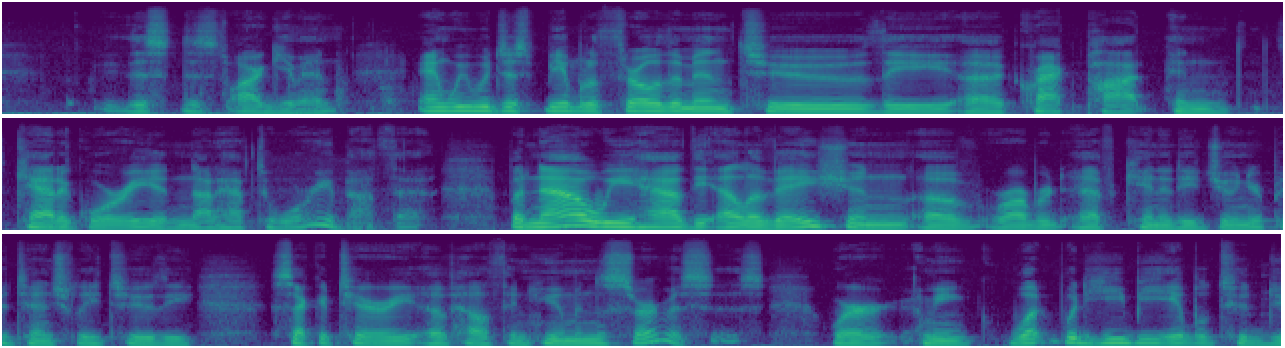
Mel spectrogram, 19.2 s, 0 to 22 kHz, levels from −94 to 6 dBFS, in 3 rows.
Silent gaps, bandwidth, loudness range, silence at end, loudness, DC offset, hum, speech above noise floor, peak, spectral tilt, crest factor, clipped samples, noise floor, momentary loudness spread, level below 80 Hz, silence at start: none; 16.5 kHz; 6 LU; 0 s; -33 LUFS; under 0.1%; none; 21 dB; -12 dBFS; -6 dB/octave; 22 dB; under 0.1%; -54 dBFS; 12 LU; -66 dBFS; 0 s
